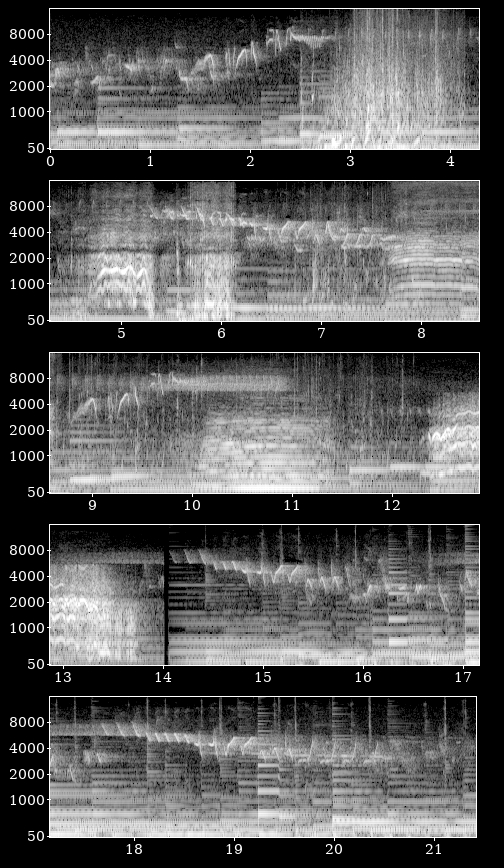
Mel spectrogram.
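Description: Background music with a handful of farm animal calls laid over it one after another, about five in all, in the first two thirds; the rest is music alone.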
